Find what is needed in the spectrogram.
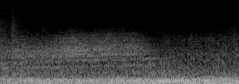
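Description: Steady deep rumble with a rushing hiss and a faint rising tone, a whooshing rocket-like sound effect at the close of a TV programme's opening titles.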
